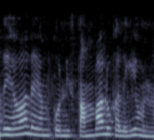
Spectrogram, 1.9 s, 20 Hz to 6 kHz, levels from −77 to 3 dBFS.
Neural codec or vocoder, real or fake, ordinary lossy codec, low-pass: codec, 16 kHz, 16 kbps, FunCodec, trained on LibriTTS, 50 frames a second; fake; none; 5.4 kHz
